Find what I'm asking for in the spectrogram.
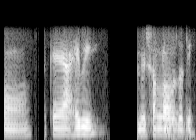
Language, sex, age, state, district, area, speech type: Assamese, male, 18-30, Assam, Biswanath, rural, conversation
